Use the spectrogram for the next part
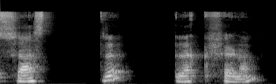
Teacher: In this word shastra rakshanam, ksha, the uk and sha, the sha is also cerebral sha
